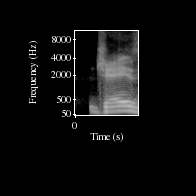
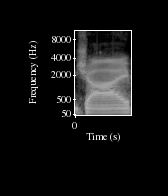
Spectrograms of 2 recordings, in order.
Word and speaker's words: Jai: Pete Tu one uh J Jay's name is pronounced as Jay which I did when I did the podcast today that's how I I pronounced it I had been saying ji previously but it is Jay so let's let's we'll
